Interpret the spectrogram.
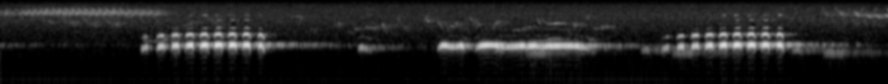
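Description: An owl calling: two rapidly quavering, trilled hoots about a second long, with a steadier held hoot between them. Faint chirps of small birds sound behind.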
